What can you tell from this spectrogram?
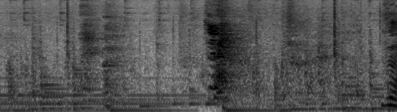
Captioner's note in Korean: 힘쓰는 탄성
